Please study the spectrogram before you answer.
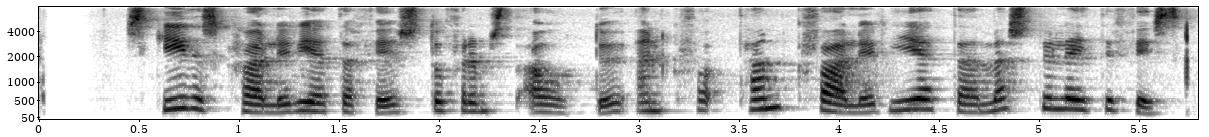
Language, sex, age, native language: Icelandic, female, 50-59, Icelandic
